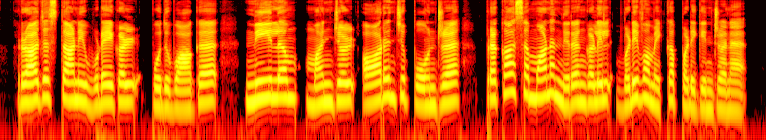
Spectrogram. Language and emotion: Tamil, neutral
